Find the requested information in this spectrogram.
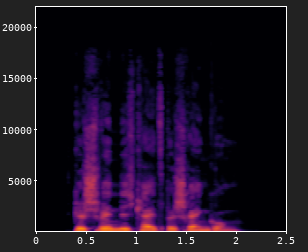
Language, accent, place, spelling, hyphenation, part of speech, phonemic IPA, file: German, Germany, Berlin, Geschwindigkeitsbeschränkung, Ge‧schwin‧dig‧keits‧be‧schrän‧kung, noun, /ɡəˈʃvɪndɪçkaɪ̯t͡sbəˌʃʁɛŋkʊŋ/, De-Geschwindigkeitsbeschränkung.ogg
- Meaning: speed limit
